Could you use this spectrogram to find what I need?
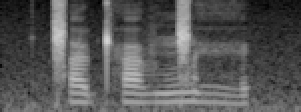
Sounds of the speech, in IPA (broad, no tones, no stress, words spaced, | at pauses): ǁaʈʰavŋ͡ǁɛ̤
